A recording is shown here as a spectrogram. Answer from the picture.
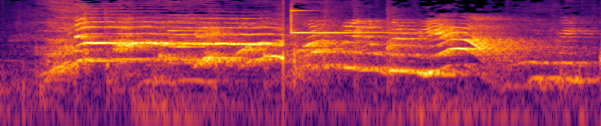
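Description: Several children shrieking and squealing excitedly in high-pitched voices, with a single sharp click about two seconds in.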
